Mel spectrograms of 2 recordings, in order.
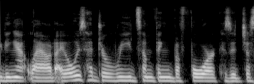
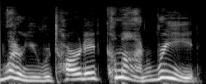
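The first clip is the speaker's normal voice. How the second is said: a mean, strict teacher barking, higher and louder on read; mock the strict teacher's scornful snap at a stumbling student; 5 semitones higher, 3 dB louder than usual. Strict teacher mocking a student who misread, scornful. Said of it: "the class giggling and her going".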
